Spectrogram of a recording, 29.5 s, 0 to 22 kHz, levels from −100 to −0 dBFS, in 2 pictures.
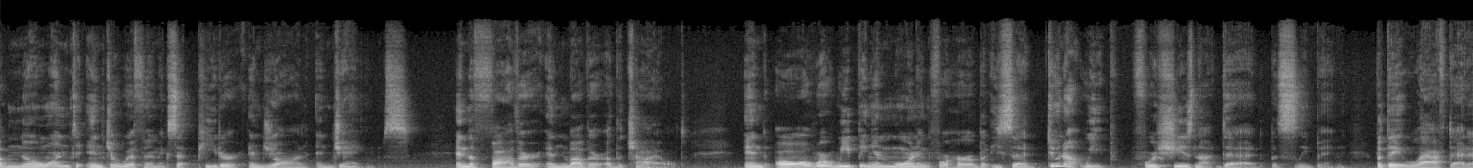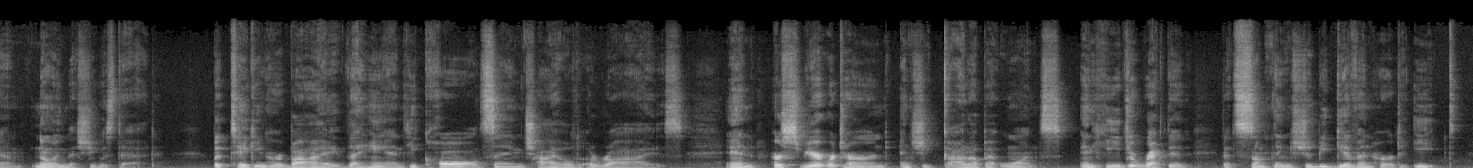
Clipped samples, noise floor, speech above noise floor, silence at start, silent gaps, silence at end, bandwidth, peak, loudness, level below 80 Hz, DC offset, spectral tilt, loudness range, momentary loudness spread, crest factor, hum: under 0.1%; -59 dBFS; 30 dB; 0 s; none; 0.2 s; 19.5 kHz; -8 dBFS; -29 LUFS; -62 dBFS; under 0.1%; -5 dB/octave; 5 LU; 13 LU; 20 dB; none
